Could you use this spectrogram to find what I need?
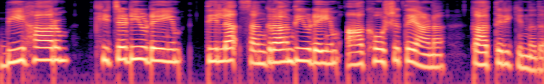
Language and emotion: Malayalam, neutral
